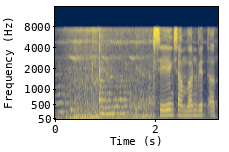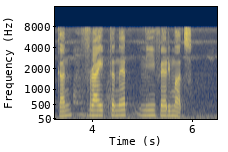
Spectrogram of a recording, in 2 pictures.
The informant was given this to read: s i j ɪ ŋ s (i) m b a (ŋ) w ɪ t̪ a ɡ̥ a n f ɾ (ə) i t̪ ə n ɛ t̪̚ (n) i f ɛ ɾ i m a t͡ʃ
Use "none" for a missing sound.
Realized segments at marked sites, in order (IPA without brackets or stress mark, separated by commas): a, n, a, m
